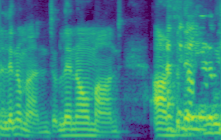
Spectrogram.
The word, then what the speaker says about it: Lenormand: Lenormand, yeah. How do you say it? Lenormand.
